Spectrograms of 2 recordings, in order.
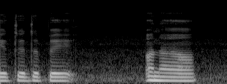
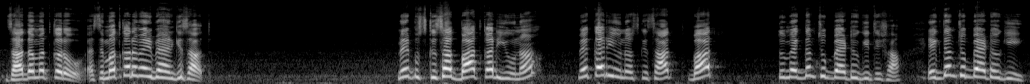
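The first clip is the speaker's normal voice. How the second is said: much higher, indignant, insistent scolding; angry scolding; 8 semitones higher than usual. Retold or imitated. Speaker scolding Tisha for hurting her sister, indignant. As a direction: shut her up, protective of the sister. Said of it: "तो मैंने बोलती".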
